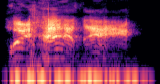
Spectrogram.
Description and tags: A clean human voice sound effect useful for all kind of characters in all kind of games.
